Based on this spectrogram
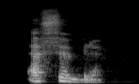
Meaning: inflection of affubler: 1. first/third-person singular present indicative/subjunctive 2. second-person singular imperative
- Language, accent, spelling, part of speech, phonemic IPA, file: French, Canada, affuble, verb, /a.fybl/, LL-Q150 (fra)-affuble.wav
